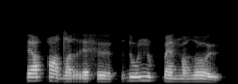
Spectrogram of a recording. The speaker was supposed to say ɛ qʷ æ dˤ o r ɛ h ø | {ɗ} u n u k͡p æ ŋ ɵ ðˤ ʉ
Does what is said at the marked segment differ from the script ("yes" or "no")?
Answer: no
